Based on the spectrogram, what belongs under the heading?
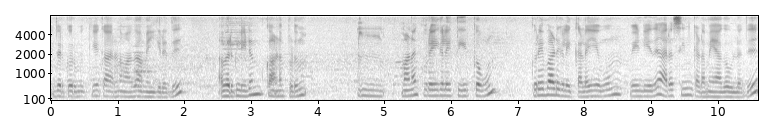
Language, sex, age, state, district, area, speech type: Tamil, female, 30-45, Tamil Nadu, Thanjavur, urban, spontaneous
